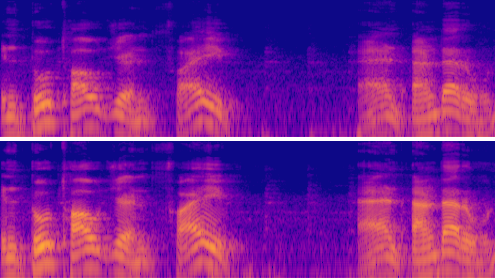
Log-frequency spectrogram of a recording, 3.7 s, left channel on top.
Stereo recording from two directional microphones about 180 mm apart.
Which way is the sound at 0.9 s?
20° right (ahead or behind).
